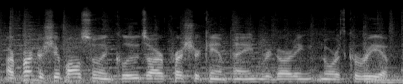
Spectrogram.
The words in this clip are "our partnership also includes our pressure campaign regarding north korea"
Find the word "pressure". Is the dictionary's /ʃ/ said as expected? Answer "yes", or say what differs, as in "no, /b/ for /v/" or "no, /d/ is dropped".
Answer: yes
